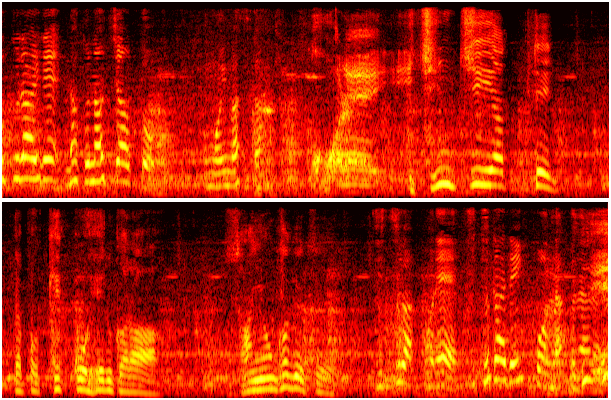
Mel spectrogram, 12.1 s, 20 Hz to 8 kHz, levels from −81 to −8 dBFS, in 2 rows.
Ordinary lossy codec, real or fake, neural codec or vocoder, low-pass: AAC, 32 kbps; real; none; 7.2 kHz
